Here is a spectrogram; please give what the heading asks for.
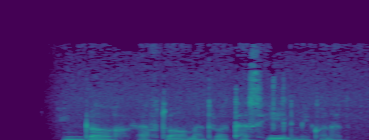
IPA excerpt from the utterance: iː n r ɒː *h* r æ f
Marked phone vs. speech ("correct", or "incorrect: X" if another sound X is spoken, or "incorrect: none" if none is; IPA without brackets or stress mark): correct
